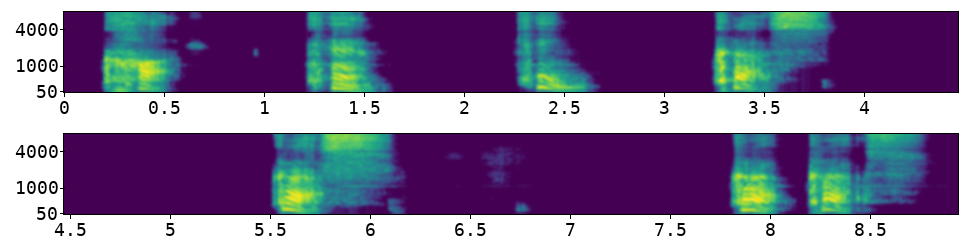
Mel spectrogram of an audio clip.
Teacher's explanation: ka at the initial position will also become aspirated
